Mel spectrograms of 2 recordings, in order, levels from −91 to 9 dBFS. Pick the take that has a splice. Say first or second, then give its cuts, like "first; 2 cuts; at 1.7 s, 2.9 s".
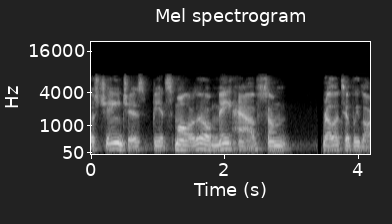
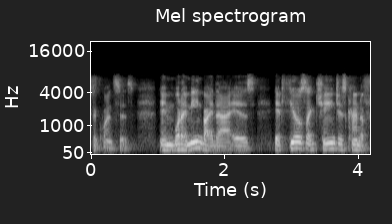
second; 1 cut; at 1.0 s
